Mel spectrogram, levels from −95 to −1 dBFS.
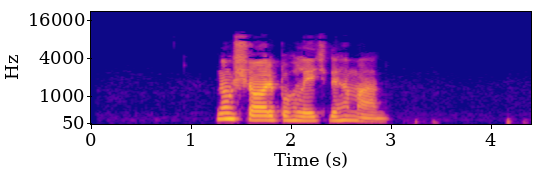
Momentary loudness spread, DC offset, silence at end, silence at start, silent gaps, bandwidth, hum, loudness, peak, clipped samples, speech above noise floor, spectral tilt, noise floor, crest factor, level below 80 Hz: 12 LU; under 0.1%; 0.2 s; 1.25 s; none; 9.8 kHz; none; -19 LUFS; -2 dBFS; under 0.1%; 59 dB; -5 dB/octave; -77 dBFS; 20 dB; -58 dBFS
